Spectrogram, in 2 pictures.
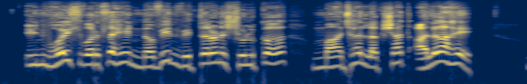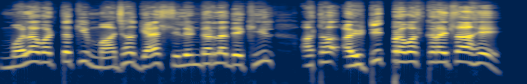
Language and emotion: Marathi, surprised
